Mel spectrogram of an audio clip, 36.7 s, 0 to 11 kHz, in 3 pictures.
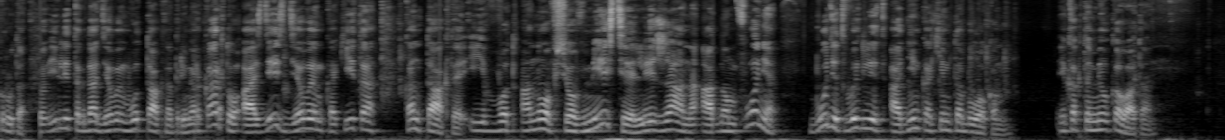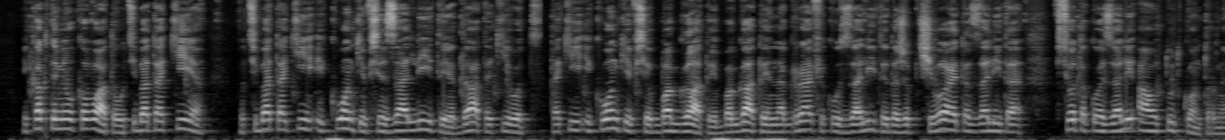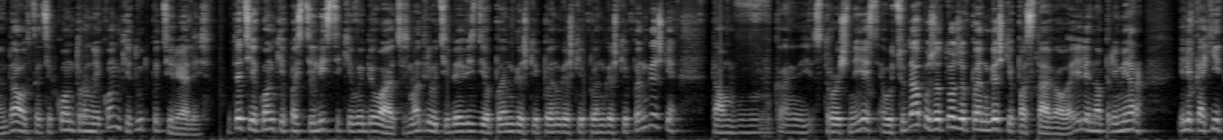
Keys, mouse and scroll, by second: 0.1 ctrl+click, 2.9 alt+click, 3.7 ctrl+d, 4.4 ctrl+click, 9.4 ctrl+z, 10.7 shift+0, 11.2 space, 11.7 space, 11.7 space, 12.6 ctrl+scroll down 1, 12.8 space, 13.3 space, 13.3 space, 14.8 ctrl+scroll up 1, 16.9 ctrl+scroll down 1, 17.2 space, 17.6 ctrl+scroll up 1, 17.6 space, 17.8 ctrl+scroll down 1, 20.2 space, 20.7 space, 21.9 space, 23.5 ctrl+scroll up 1, 23.8-25.8 typing, 25.1 ctrl+scroll down 1, 33.1 ctrl+scroll up 1, 34.7 ctrl+z.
